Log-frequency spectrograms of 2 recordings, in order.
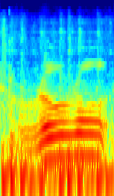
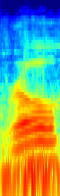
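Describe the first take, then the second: First: The word is said with two syllables. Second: The word is squeezed into one syllable. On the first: The speaker calls it wrong. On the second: The speaker calls it right.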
